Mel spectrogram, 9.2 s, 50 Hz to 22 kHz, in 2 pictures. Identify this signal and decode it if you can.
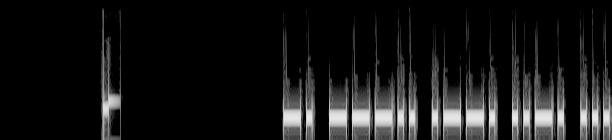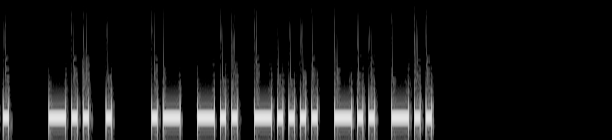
Morse code, heard as a keyed tone, about 28 wpm, 700 Hz. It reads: N8PFH DE AD6DD
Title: USA Callsign DE Callsign - 5 Characters - 28wpm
